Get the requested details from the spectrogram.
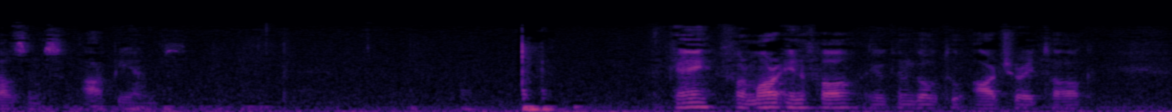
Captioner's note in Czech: v angličtině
